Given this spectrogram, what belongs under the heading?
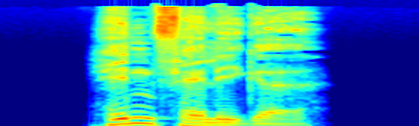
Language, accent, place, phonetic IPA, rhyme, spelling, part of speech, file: German, Germany, Berlin, [ˈhɪnˌfɛlɪɡə], -ɪnfɛlɪɡə, hinfällige, adjective, De-hinfällige.ogg
- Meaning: inflection of hinfällig: 1. strong/mixed nominative/accusative feminine singular 2. strong nominative/accusative plural 3. weak nominative all-gender singular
